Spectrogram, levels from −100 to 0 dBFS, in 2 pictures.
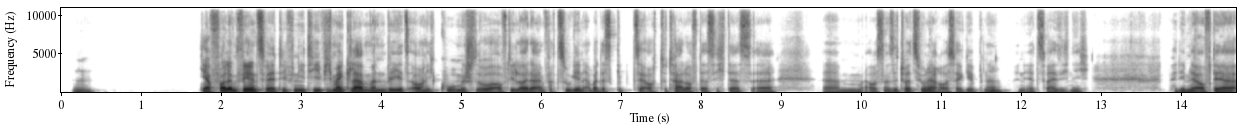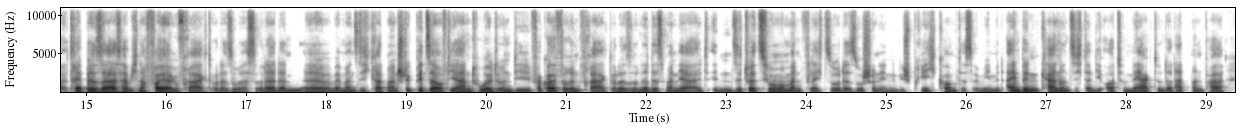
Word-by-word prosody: Mhm. 80 Hz, +2 st, -10 dB, 1.3 s
Ja -, -, +7 dB
voll -, -, +9 dB
empfehlenswert, 125 Hz, -11 st, +7 dB
definitiv. 100 Hz, 0 st, -2 dB
Ich -, -, -6 dB
meine 100 Hz, -2 st, +6 dB
klar, 100 Hz, 0 st, +8 dB
man 85 Hz, -1 st, -2 dB
will 90 Hz, -, +3 dB
jetzt 95 Hz, 0 st, +2 dB
auch 85 Hz, 0 st, -1 dB
nicht 85 Hz, -2 st, -8 dB
komisch 100 Hz, -2 st, -4 dB
so 90 Hz, 0 st, +1 dB
auf -, -, -4 dB
die -, -, -7 dB
Leute 95 Hz, +3 st, +2 dB
einfach 85 Hz, -1 st, -6 dB
zugehen. 105 Hz, -2 st, -2 dB
Aber -, -, -5 dB
das -, -, -8 dB
gibt's -, -, -12 dB
ja -, -, -3 dB
auch -, -, -8 dB
total 85 Hz, 0 st, -5 dB
oft, 85 Hz, -, -6 dB
dass 80 Hz, 0 st, -5 dB
sich -, -, -15 dB
das, 80 Hz, -1 st, -7 dB
äh, 80 Hz, 0 st, -7 dB, 0.6 s
ähm, 80 Hz, 0 st, -11 dB
aus 85 Hz, 0 st, -8 dB
'ner -, -, -7 dB
Situation 90 Hz, +1 st, -3 dB
heraus -, -, -3 dB
ergibt, -, -, -10 dB
ne? 105 Hz, +11 st, -7 dB, 0.2 s
Wenn -, -, -14 dB
du -, -, -14 dB
jetzt, 75 Hz, -, -11 dB
weiß 75 Hz, 0 st, -7 dB
ich 80 Hz, -1 st, -15 dB
nicht 75 Hz, -1 st, -14 dB, 1.1 s
bei -, -, -13 dB
dem 95 Hz, -1 st, -4 dB
der 85 Hz, -, +1 dB
auf 90 Hz, 0 st, -3 dB
der 90 Hz, -1 st, +2 dB
Treppe 110 Hz, -1 st, +5 dB
saß, 100 Hz, +1 st, +6 dB
habe 95 Hz, -2 st, -1 dB
ich 95 Hz, -, -11 dB
nach 95 Hz, -2 st, -3 dB
Feuer 100 Hz, -4 st, +7 dB
gefragt 80 Hz, -1 st, -3 dB
oder -, -, -8 dB
sowas. -, -, -8 dB
Oder 90 Hz, -2 st, -1 dB
dann, 85 Hz, +1 st, -4 dB
äh, 85 Hz, -1 st, -2 dB
wenn 85 Hz, 0 st, -4 dB
man 85 Hz, 0 st, -5 dB
sich 85 Hz, +2 st, -12 dB
grad 90 Hz, 0 st, -2 dB
mal 85 Hz, -, -3 dB
'n 85 Hz, -, -6 dB
Stück -, -, 0 dB
Pizza -, -, +5 dB
auf 85 Hz, -, -1 dB
die 90 Hz, 0 st, -1 dB
Hand 95 Hz, +1 st, -1 dB
holt 95 Hz, -1 st, +4 dB
und 85 Hz, -2 st, -5 dB
die 85 Hz, -1 st, -5 dB
Verkäuferin 95 Hz, -2 st, +1 dB
fragt 80 Hz, -1 st, -4 dB
oder 85 Hz, -2 st, -4 dB
so, 80 Hz, 0 st, -10 dB
ne? 100 Hz, +4 st, -2 dB
Dass 90 Hz, -2 st, -5 dB
man 85 Hz, -1 st, -6 dB
ja 80 Hz, -2 st, -2 dB
halt 85 Hz, +1 st, -9 dB
in 90 Hz, -3 st, -10 dB
Situationen, 95 Hz, +2 st, +1 dB
wo 90 Hz, -, +1 dB
man 85 Hz, -1 st, -2 dB
vielleicht -, -, -8 dB
so 90 Hz, -, -7 dB
oder 85 Hz, -, -3 dB
so 90 Hz, +4 st, -8 dB
schon 80 Hz, -3 st, -7 dB
in 80 Hz, +1 st, -14 dB
'n 80 Hz, -, -16 dB
Gespräch 85 Hz, +2 st, -10 dB
kommt, 90 Hz, 0 st, -4 dB
das -, -, -9 dB
irgendwie 80 Hz, 0 st, -11 dB
mit 75 Hz, -2 st, -12 dB
einbinden 120 Hz, -3 st, +3 dB
kann 105 Hz, -1 st, +1 dB
und 90 Hz, -3 st, -4 dB
sich 85 Hz, -, -11 dB
dann 85 Hz, -, -6 dB
die -, -, -12 dB
Orte 90 Hz, 0 st, -7 dB
merkt. 90 Hz, +8 st, -2 dB
Und 100 Hz, -2 st, -8 dB
dann 95 Hz, -, -3 dB
hat 100 Hz, 0 st, -7 dB
man 95 Hz, -1 st, -8 dB
'n -, -, -14 dB
paar 90 Hz, 0 st, -5 dB
85 Hz, 235 wpm, -23 LUFS, 85-95 Hz, 1.3 s, voll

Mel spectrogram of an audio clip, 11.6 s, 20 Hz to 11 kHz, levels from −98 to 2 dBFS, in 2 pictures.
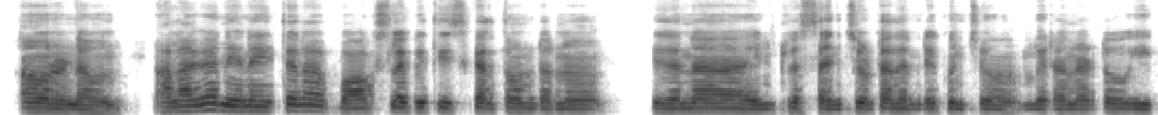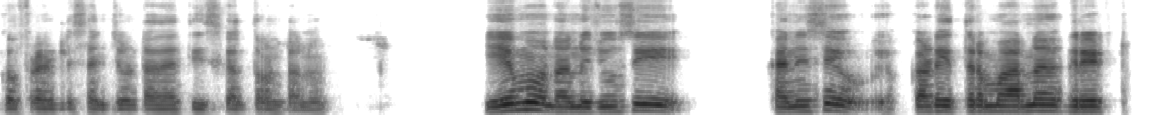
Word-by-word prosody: అవునండవును. 110 Hz, -4 st, -1 dB, 0.2 s
అలాగ 155 Hz, +4 st, +1 dB
నేనైతే 150 Hz, +2 st, -1 dB
ఇలా 165 Hz, -, 0 dB, 0.2 s
బాక్సులవి 135 Hz, +2 st, -1 dB
తీసుకెళ్తా 130 Hz, -1 st, -3 dB
ఉంటాను. 120 Hz, -1 st, -4 dB, 0.4 s
ఏదన్నా 120 Hz, +1 st, -1 dB, 0.2 s
ఇంట్లో 115 Hz, +3 st, -6 dB
సంచుంటాదండి, 120 Hz, +1 st, -2 dB
కొంచెం 115 Hz, 0 st, -4 dB, 0.2 s
మీరన్నట్టు 115 Hz, +1 st, -4 dB
ఈకో 120 Hz, +1 st, -4 dB
ఫ్రెండ్లీ 120 Hz, 0 st, -4 dB
సంచుంటదది 110 Hz, 0 st, -4 dB
తీసుకెళ్తా 110 Hz, -1 st, -8 dB
ఉంటాను. 100 Hz, -1 st, -9 dB, 0.9 s
ఏమో 200 Hz, +3 st, +9 dB
నన్ను 140 Hz, -1 st, +3 dB
చూసి, 145 Hz, +5 st, +3 dB, 0.6 s
కనీసం 150 Hz, +5 st, +3 dB, 0.3 s
యొక్కడిద్దరు 155 Hz, +1 st, +2 dB
మారినా 160 Hz, +2 st, +7 dB
గ్రేట్. 150 Hz, 0 st, +5 dB
125 Hz, 125 wpm, -23 LUFS, 115-145 Hz, 0.9 s, ఏమో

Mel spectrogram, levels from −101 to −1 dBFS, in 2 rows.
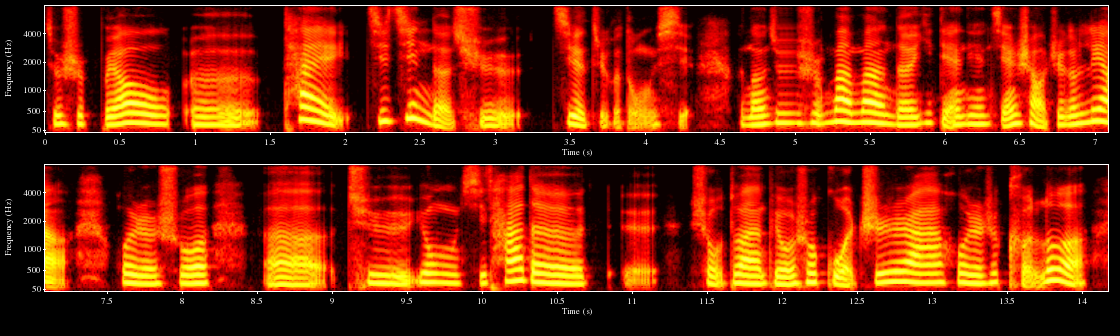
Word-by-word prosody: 就 200 Hz, -, -3 dB
是 200 Hz, 0 st, -4 dB
不 195 Hz, -2 st, -4 dB
要， 215 Hz, 0 st, +4 dB, 0.2 s
呃， 190 Hz, +5 st, -3 dB
太， 270 Hz, -9 st, +3 dB, 0.2 s
激 265 Hz, +1 st, -3 dB
进 295 Hz, 0 st, 0 dB
地 -, -, -2 dB
去 -, -, -6 dB, 0.2 s
戒 -, -, 0 dB
这 -, -, -11 dB
个 -, -, -10 dB
东 -, -, -9 dB
西， -, -, -9 dB, 0.3 s
可 185 Hz, -, -10 dB
能 185 Hz, +1 st, +2 dB
就 230 Hz, +1 st, -4 dB
是 220 Hz, -1 st, -4 dB
慢 255 Hz, +1 st, +5 dB
慢 235 Hz, -2 st, +5 dB
地 180 Hz, -2 st, +1 dB
一 230 Hz, +5 st, -6 dB
点 190 Hz, -4 st, -2 dB
点 200 Hz, 0 st, -1 dB
减 190 Hz, -1 st, -1 dB
少 215 Hz, 0 st, -1 dB
这 185 Hz, -, -5 dB
个 195 Hz, -, +1 dB
量， 260 Hz, +5 st, +1 dB, 0.3 s
或 210 Hz, -1 st, +1 dB
者 180 Hz, -1 st, +1 dB
说， 195 Hz, +1 st, +1 dB, 0.3 s
呃， 160 Hz, -1 st, 0 dB, 0.2 s
去 195 Hz, -3 st, -1 dB
用 215 Hz, -3 st, 0 dB
其 195 Hz, -, -7 dB
它 245 Hz, +5 st, +3 dB
的， 195 Hz, -6 st, +3 dB, 0.2 s
呃 -, -, -11 dB, 0.2 s
手 -, -, -4 dB
段， 190 Hz, -3 st, +3 dB
比 180 Hz, -1 st, -1 dB
如 170 Hz, +1 st, +3 dB
说 215 Hz, +2 st, +1 dB
果 215 Hz, -, 0 dB
汁 220 Hz, +2 st, 0 dB
啊， 215 Hz, -2 st, +4 dB
或 215 Hz, 0 st, -1 dB
者 190 Hz, -1 st, +2 dB
是 215 Hz, -, -3 dB
可 210 Hz, -1 st, -6 dB
乐， 245 Hz, -8 st, +3 dB
205 Hz, 225 characters per minute, -21 LUFS, 190-230 Hz, 0.3 s, 慢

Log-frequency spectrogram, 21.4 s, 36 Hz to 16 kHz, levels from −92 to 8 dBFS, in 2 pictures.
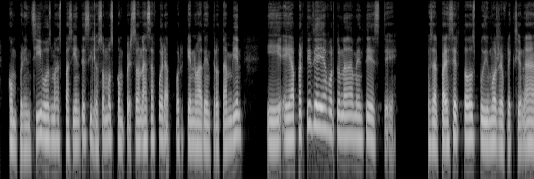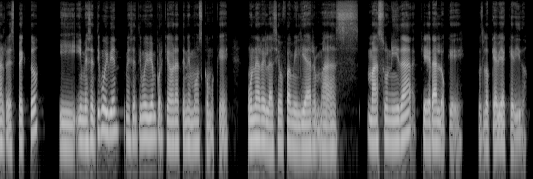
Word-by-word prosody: comprensivos, 130 Hz, +5 st, 0 dB
más 135 Hz, -1 st, -2 dB
pacientes? 130 Hz, +2 st, -2 dB
Si 145 Hz, -, -3 dB
lo 120 Hz, -1 st, -3 dB
somos 140 Hz, +2 st, -2 dB
con 130 Hz, -4 st, -3 dB
personas 135 Hz, +1 st, 0 dB
afuera, 145 Hz, +1 st, -1 dB
¿por 145 Hz, -, -8 dB
qué 130 Hz, -4 st, 0 dB
no 125 Hz, -1 st, +1 dB
adentro 120 Hz, -1 st, 0 dB
también?" 150 Hz, +7 st, 0 dB, 0.4 s
Y, 130 Hz, +1 st, +1 dB
eh, 150 Hz, 0 st, +4 dB
a 155 Hz, -, +3 dB
partir 175 Hz, +7 st, -1 dB
de 230 Hz, -, +6 dB
ahí, 215 Hz, -1 st, +8 dB
afortunadamente, 160 Hz, -5 st, +1 dB
este, 140 Hz, +2 st, -7 dB, 0.6 s
pues 130 Hz, -, -5 dB
al 125 Hz, -, +3 dB
parecer 135 Hz, +4 st, +3 dB
todos 155 Hz, -1 st, +3 dB
pudimos 135 Hz, -2 st, +2 dB
reflexionar 120 Hz, +2 st, -1 dB
al 125 Hz, -, -2 dB
respecto 135 Hz, -, -1 dB, 0.4 s
y 120 Hz, -1 st, -1 dB
y 140 Hz, -, +1 dB
me 135 Hz, 0 st, +2 dB
sentí 145 Hz, +5 st, 0 dB
muy 190 Hz, -2 st, +5 dB
bien, 180 Hz, +2 st, +1 dB
me 145 Hz, -2 st, -3 dB
sentí 145 Hz, 0 st, -3 dB
muy 150 Hz, 0 st, +3 dB
bien 150 Hz, +1 st, +3 dB
porque 140 Hz, -2 st, -2 dB
ahora 130 Hz, 0 st, +1 dB
tenemos 130 Hz, 0 st, -2 dB
como 115 Hz, -1 st, -6 dB
que -, -, -6 dB, 0.3 s
una 140 Hz, +2 st, +4 dB
relación 125 Hz, -2 st, +1 dB
familiar 120 Hz, -1 st, +2 dB
más 115 Hz, +1 st, -4 dB
más 130 Hz, +1 st, +1 dB
unida 140 Hz, +7 st, +2 dB
que 130 Hz, -3 st, 0 dB
era 130 Hz, +1 st, +5 dB
lo 125 Hz, -, 0 dB
que, -, -, -8 dB, 0.2 s
pues, -, -, -8 dB
lo -, -, -1 dB
que -, -, -1 dB
había 65 Hz, +1 st, +2 dB
querido. -, -, -5 dB
135 Hz, 170 wpm, -24 LUFS, 125-150 Hz, 0.6 s, ahí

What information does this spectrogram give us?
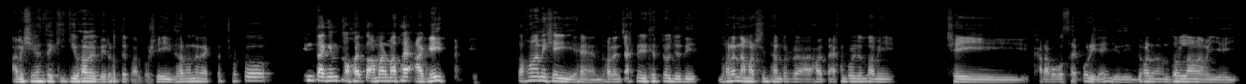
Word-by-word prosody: আমি 125 Hz, -, +3 dB
সেখান 140 Hz, -1 st, +4 dB
থেকে 140 Hz, -2 st, +2 dB
কি -, -, -3 dB
কিভাবে 140 Hz, 0 st, +6 dB
বের 120 Hz, 0 st, 0 dB
হতে 120 Hz, -3 st, -4 dB
পারব। 95 Hz, 0 st, -10 dB
সেই 125 Hz, 0 st, +1 dB
ধরনের 135 Hz, +1 st, 0 dB
একটা 135 Hz, -, -15 dB
ছোট 155 Hz, -1 st, -11 dB, 0.6 s
চিন্তা 195 Hz, -1 st, +4 dB
কিন্তু 180 Hz, +3 st, +1 dB
হয়তো 155 Hz, 0 st, +6 dB
আমার 160 Hz, +1 st, +5 dB
মাথায় 175 Hz, +2 st, +6 dB
আগেই 165 Hz, +8 st, +6 dB
থাকে। -, -, -23 dB, 0.4 s
তখন 180 Hz, -, -2 dB
আমি 180 Hz, -, +3 dB
সেই 145 Hz, -3 st, +4 dB
হ্যাঁ, 110 Hz, -3 st, -4 dB
ধরেন 120 Hz, -1 st, -2 dB
চাকরির 145 Hz, -2 st, 0 dB
ক্ষেত্রেও 145 Hz, -1 st, -1 dB
যদি 125 Hz, 0 st, -1 dB, 0.3 s
ধরেন 160 Hz, +4 st, +2 dB
আমার 135 Hz, -2 st, +2 dB
সিদ্ধান্তটা 130 Hz, -1 st, -4 dB
হয়তো 125 Hz, 0 st, -4 dB
এখন 135 Hz, -, -7 dB
পর্যন্ত 135 Hz, 0 st, -2 dB
আমি 125 Hz, -, -3 dB, 0.7 s
সেই 125 Hz, -2 st, +1 dB, 0.7 s
খারাপ 120 Hz, -, -5 dB
অবস্থায় 115 Hz, 0 st, -7 dB
পড়ি 145 Hz, -4 st, 0 dB
নাই। 140 Hz, -, -5 dB
যদি 115 Hz, 0 st, -6 dB
ধর 130 Hz, -, -1 dB, 0.2 s
ধরলাম 130 Hz, -2 st, +1 dB
আমি 115 Hz, 0 st, -6 dB
এই 110 Hz, -, -7 dB
135 Hz, 210 wpm, -22 LUFS, 125-145 Hz, 0.7 s, কিভাবে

